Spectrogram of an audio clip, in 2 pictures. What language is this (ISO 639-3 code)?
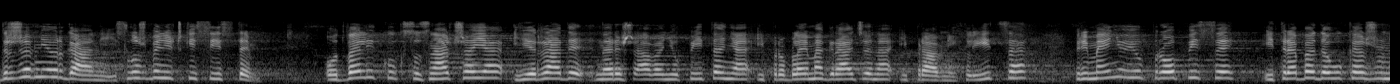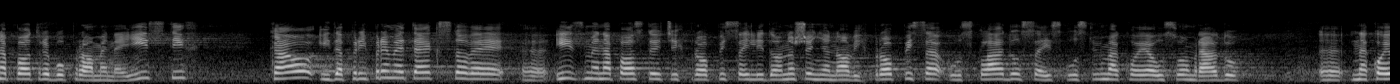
srp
